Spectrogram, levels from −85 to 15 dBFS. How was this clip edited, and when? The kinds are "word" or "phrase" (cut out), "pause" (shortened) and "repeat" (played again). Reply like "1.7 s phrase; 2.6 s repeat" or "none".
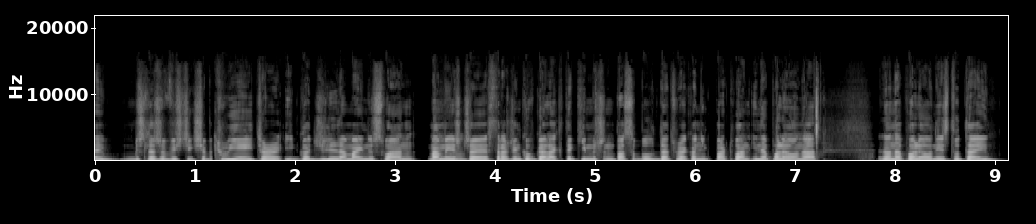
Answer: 1.1 s phrase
